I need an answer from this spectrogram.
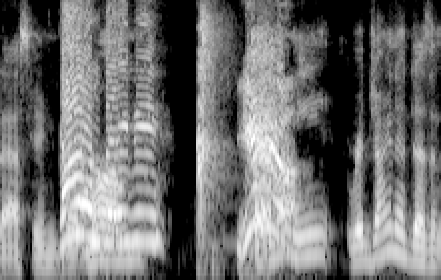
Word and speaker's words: Regina: she lived in Regina yeah Regina rhymes with vagina yeah it's the city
